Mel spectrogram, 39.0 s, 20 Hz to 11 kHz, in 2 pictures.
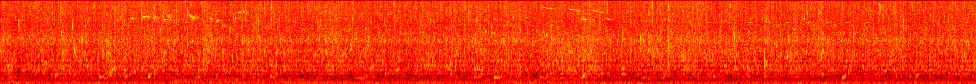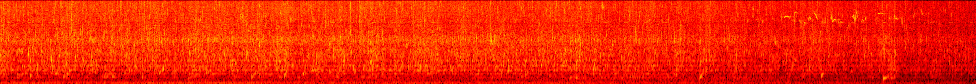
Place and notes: Oud-Heverlee, Belgium - The Nethen river
The Nethen river flowing quietly in a small and bucolic landscape. The funny fact is that this recording is made on the linguistic border, north speaking dutch, south speaking french.
29 March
